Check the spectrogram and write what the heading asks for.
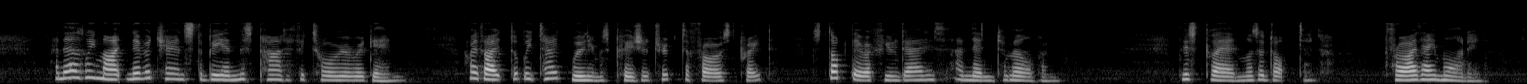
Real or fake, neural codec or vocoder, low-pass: fake; autoencoder, 22.05 kHz, a latent of 192 numbers a frame, VITS, trained on one speaker; 7.2 kHz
